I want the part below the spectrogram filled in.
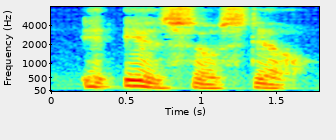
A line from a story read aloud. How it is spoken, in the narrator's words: whispered Marco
